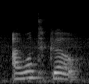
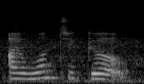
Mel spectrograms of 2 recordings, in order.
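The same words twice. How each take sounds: First: The word 'to' is weak and unclear. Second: The word 'to' is said fully and clearly. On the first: "when we speak it naturally, it will sound like" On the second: "I have a sentence"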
